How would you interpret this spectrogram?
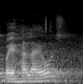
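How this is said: The word is said with an h sound. This is how Surati dialect speakers say it. "એ લોકો ... સસલાનો સ છે એને હ જ બોલે"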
